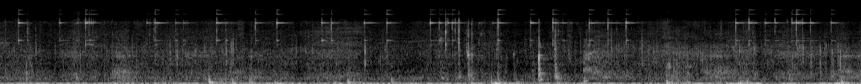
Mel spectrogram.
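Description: Cannondale Scalpel full-suspension mountain bike clattering down a rough dirt trail: quick metallic clicks and clinks from the chain and drivetrain, with several heavy knocks as the wheels hit bumps. A steady low rumble of wind on the microphone sits underneath.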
